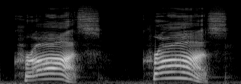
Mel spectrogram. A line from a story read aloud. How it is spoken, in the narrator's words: yelled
